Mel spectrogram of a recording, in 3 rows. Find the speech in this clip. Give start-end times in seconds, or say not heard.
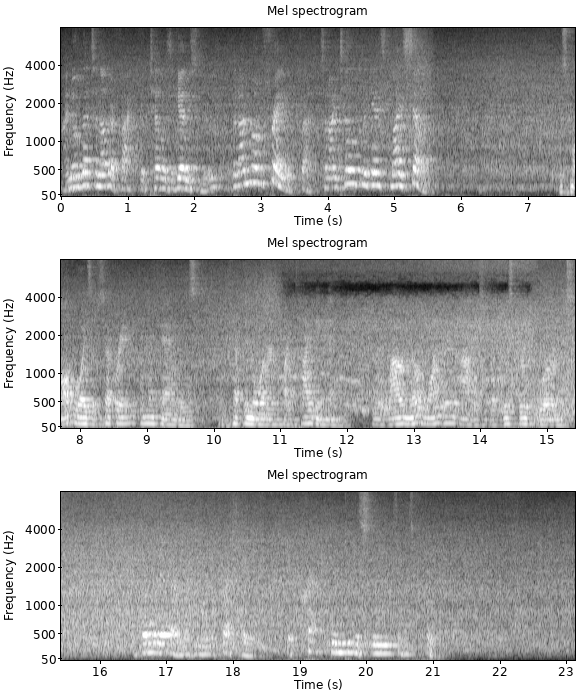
0.0-5.5, 7.5-15.4, 16.5-21.1.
